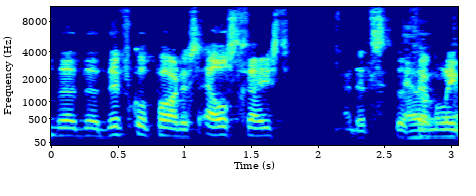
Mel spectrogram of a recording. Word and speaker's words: Elstgeest: part is the the difficult part is else haste that's the family name and it has the like the dutch people uh pronounce it so that's why it's very difficult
